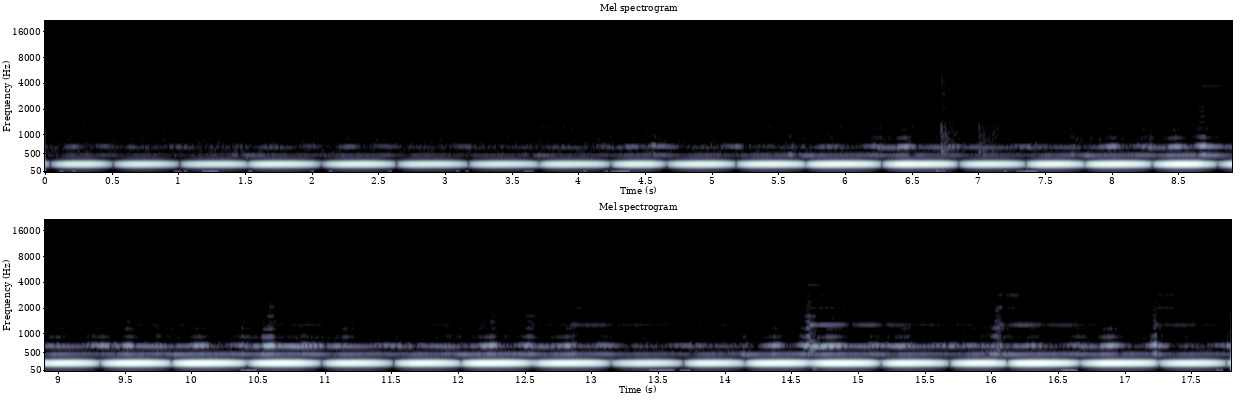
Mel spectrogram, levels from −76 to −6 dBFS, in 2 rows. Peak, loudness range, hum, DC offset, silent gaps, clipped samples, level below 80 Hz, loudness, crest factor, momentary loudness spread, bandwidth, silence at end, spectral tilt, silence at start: -6 dBFS; 6 LU; none; under 0.1%; none; under 0.1%; -70 dBFS; -15 LUFS; 8 dB; 8 LU; 1.2 kHz; 0.05 s; -12.5 dB/octave; 0 s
